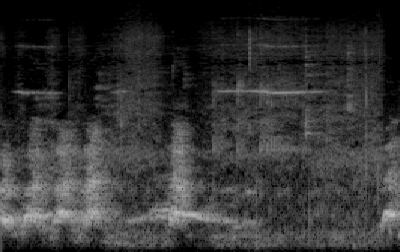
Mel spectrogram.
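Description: A pet dog giving two drawn-out, whining barks in the first two seconds, then quieter, while waiting to be fed.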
